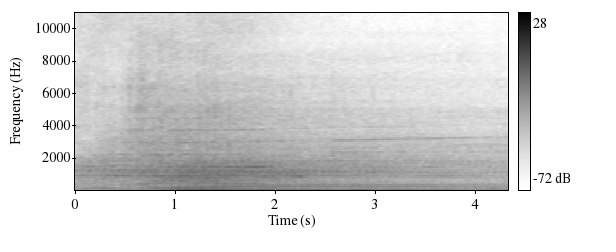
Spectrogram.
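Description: Bus engine and tyres going past, loudest about a second in, then fading steadily as the bus drives off down the road.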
